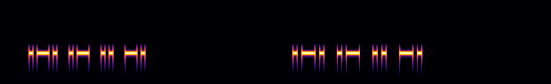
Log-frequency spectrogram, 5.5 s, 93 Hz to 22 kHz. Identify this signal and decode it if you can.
Morse code, heard as a keyed tone, about 28 wpm, 700 Hz. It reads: RAIN RAIN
